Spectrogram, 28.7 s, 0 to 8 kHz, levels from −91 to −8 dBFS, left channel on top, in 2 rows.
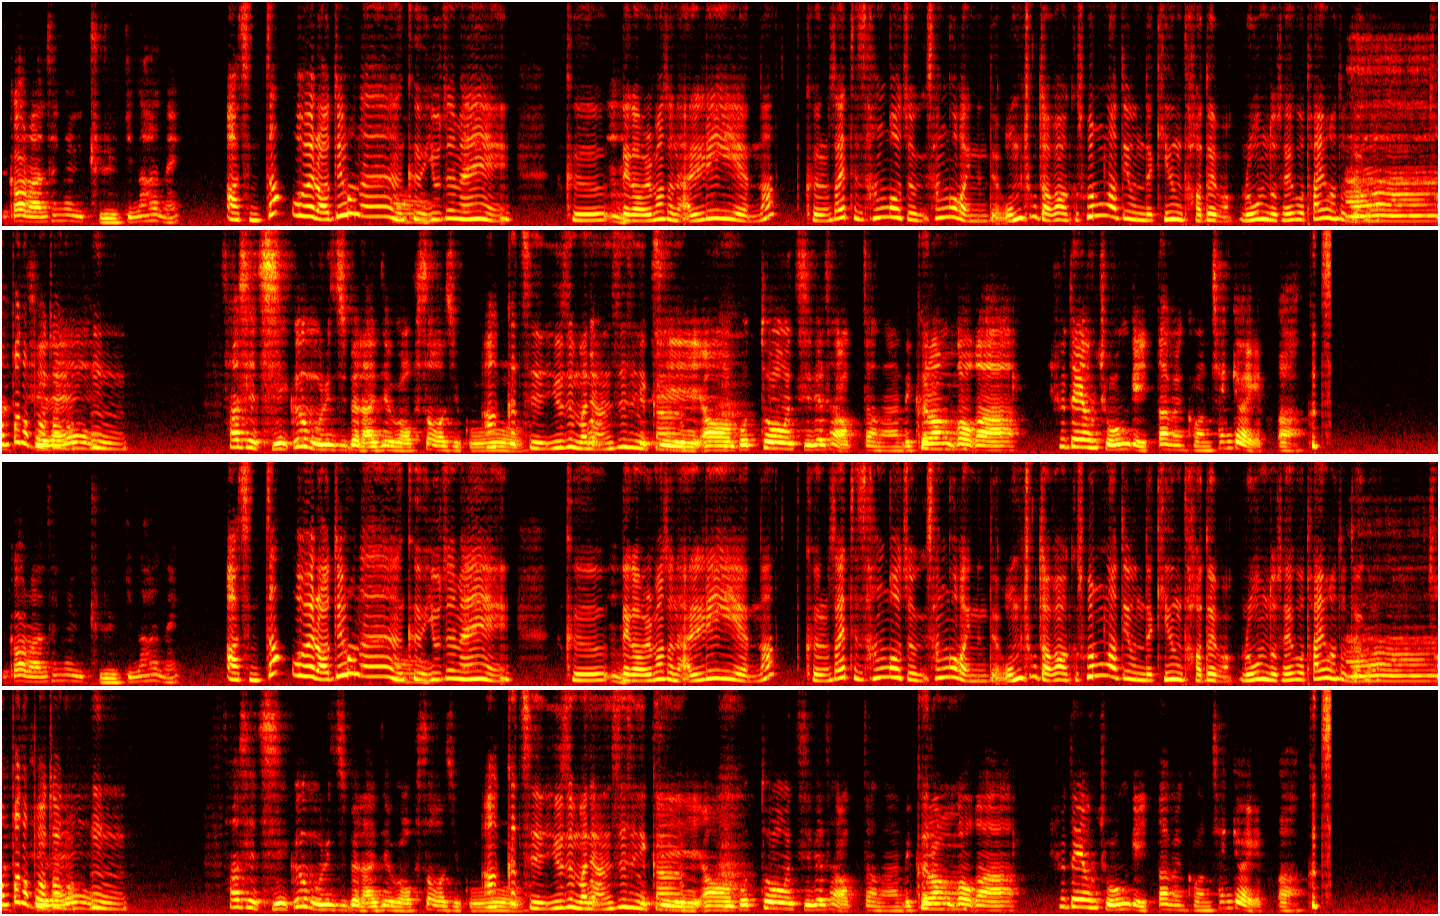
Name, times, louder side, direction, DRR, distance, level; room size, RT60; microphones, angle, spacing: voice 1, 0.0-1.8 3.9-4.3 6.0-6.3 13.4-14.4 14.7-15.3 16.6-19.6 20.2-20.4 20.7-24.5 24.9-27.4, left 2 dB, 60° left, 3.4 m, -28 dB
voice 2, 2.2-5.1 5.6-7.7 8.0-13.8 14.3-15.6 19.2-21.2 21.6-21.7 23.5-24.0 27.4-27.7, right 1 dB, 15° right, 2.7 m, -29 dB
head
